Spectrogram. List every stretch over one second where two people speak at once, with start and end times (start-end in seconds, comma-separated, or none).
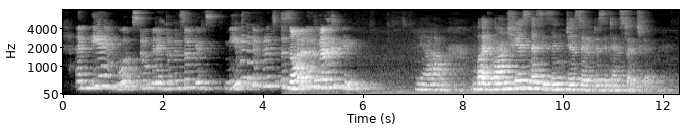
4.4-5.8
